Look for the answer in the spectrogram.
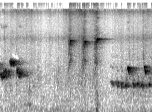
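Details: White-rumped shama kept in a cage, recorded after moulting: a short whistled phrase at the start, then a few faint high ticks, then a string of repeated low-and-high whistled notes.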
